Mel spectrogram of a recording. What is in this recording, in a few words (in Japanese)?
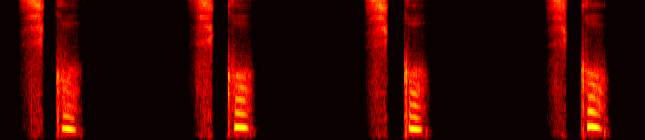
シコシコ オンリー ゆっくり; オナナビ4 ～ゆかりのオナニーナビゲーション～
